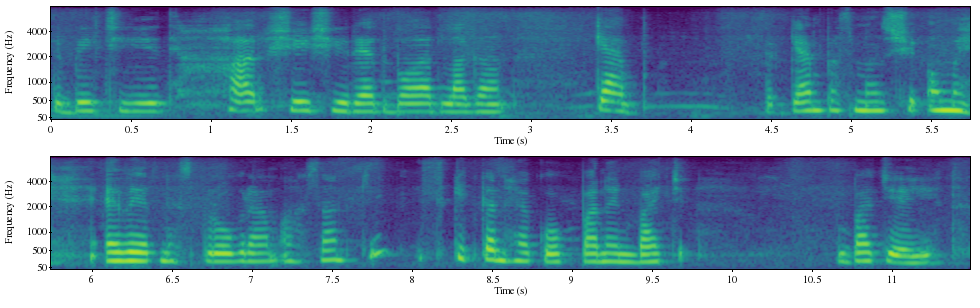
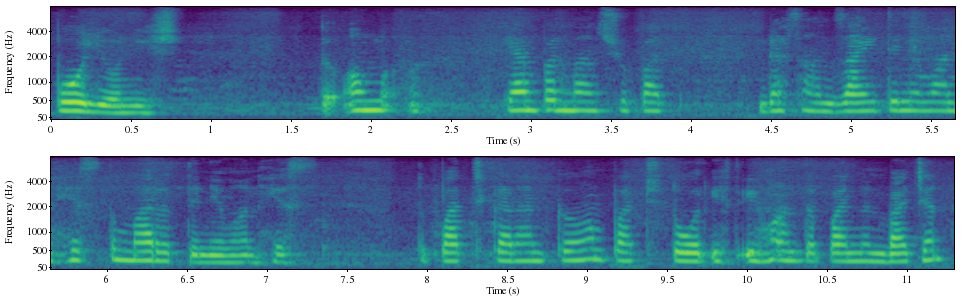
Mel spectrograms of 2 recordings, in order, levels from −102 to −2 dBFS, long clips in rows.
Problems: constant background noise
